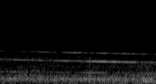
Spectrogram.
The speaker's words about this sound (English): great, there's an ambulance going by. Or a fire truck, not an ambulance.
